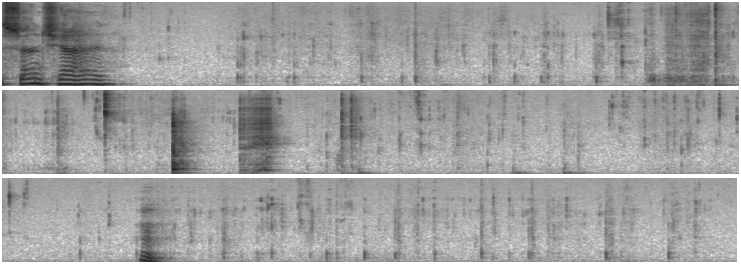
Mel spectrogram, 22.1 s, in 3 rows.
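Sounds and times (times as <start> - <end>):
person chewing: 1.2 - 22.0
cutlery scraping plastic tray: 6.4 - 7.4.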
